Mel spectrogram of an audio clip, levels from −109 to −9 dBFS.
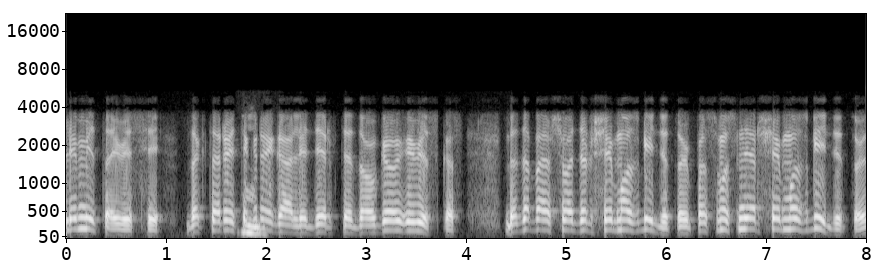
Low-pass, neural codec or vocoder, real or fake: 5.4 kHz; none; real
